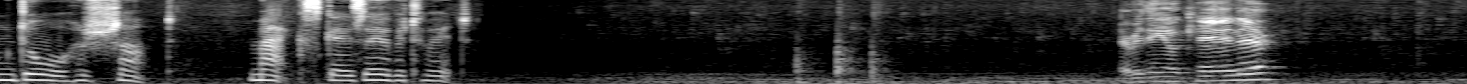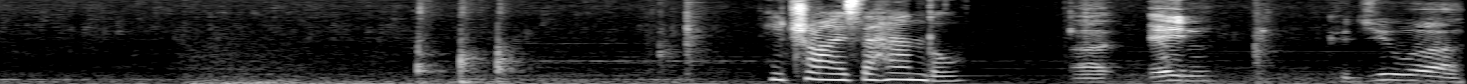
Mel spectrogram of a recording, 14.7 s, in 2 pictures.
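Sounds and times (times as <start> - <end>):
speech: 0.0 - 2.4, 5.6 - 6.5, 11.2 - 13.5, 14.1 - 14.6
water pouring from under a door: 2.1 - 14.6.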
